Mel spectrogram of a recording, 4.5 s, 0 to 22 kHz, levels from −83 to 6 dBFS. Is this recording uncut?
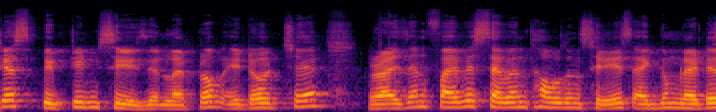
yes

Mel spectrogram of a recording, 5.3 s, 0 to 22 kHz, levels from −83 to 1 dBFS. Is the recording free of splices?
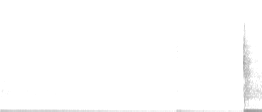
yes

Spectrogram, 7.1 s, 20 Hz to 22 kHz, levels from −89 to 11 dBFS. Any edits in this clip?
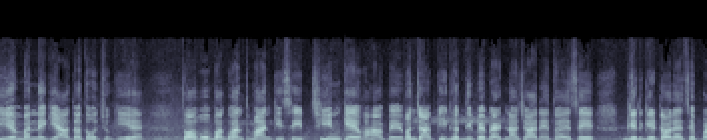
yes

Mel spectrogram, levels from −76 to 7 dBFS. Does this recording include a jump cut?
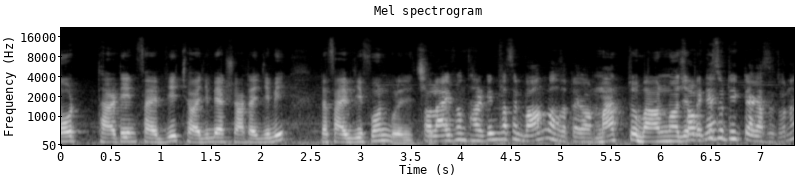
yes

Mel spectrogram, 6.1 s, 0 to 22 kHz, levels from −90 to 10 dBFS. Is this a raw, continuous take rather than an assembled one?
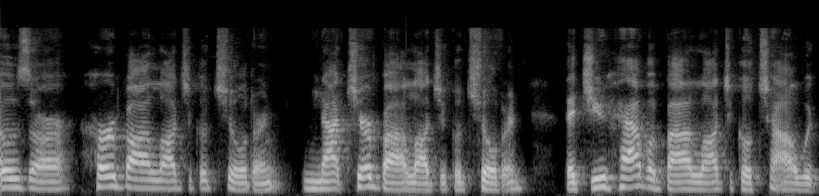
yes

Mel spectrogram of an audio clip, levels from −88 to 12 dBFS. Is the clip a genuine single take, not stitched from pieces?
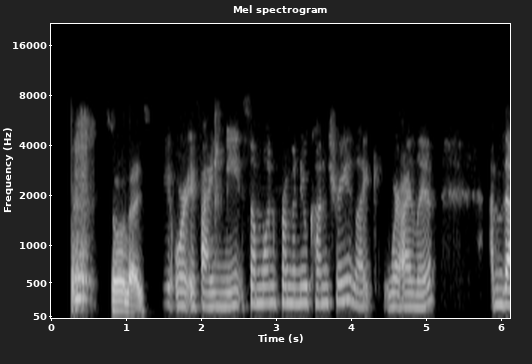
no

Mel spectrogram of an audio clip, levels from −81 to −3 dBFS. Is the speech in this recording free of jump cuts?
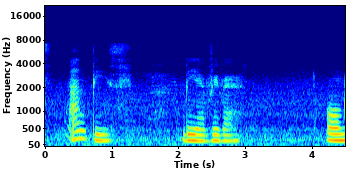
no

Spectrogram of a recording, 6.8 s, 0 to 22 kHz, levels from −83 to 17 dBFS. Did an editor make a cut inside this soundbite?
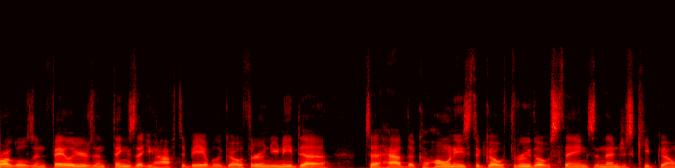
no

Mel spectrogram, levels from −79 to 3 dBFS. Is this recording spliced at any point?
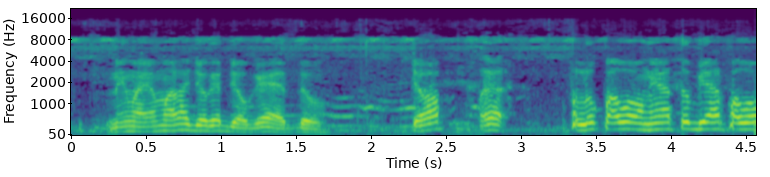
no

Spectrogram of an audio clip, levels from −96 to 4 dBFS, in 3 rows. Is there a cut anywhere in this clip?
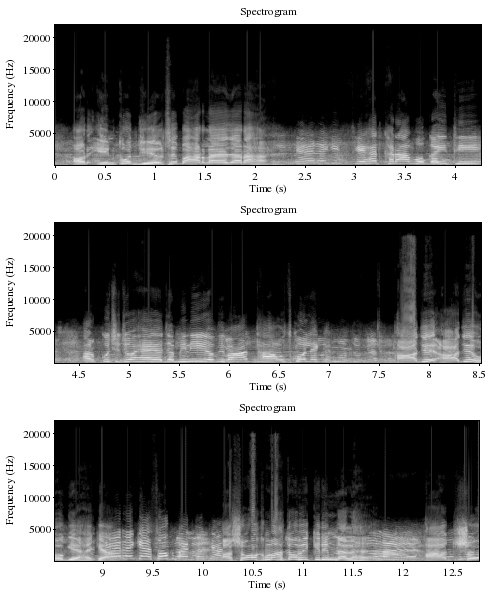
no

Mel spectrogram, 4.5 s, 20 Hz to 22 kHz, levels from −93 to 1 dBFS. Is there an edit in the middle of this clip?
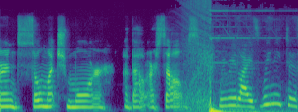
yes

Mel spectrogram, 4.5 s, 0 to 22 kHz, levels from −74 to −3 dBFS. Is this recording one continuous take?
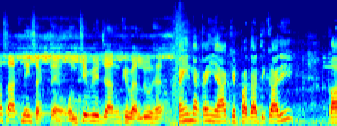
no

